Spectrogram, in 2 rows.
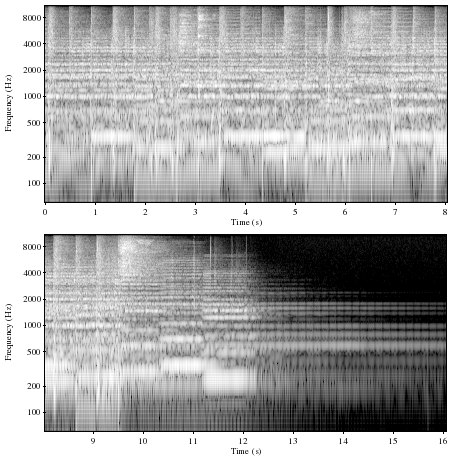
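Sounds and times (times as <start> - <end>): drum kit strikes: 0.0 - 11.1
electric guitar chords: 0.0 - 16.0.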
